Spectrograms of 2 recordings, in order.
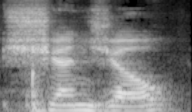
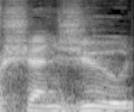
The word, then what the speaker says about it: Shenzhou: We've got the USS Shenzhou. Or Shenzhou, depending on if you want to say it wrong.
